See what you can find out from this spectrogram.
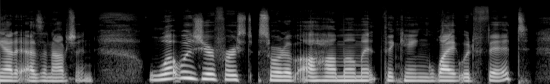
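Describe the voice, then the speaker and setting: A woman's plain, everyday voice at medium pitch, ordinary pitch variation, moderate pace, dry, close sound with no echo. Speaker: podcast co-host.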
